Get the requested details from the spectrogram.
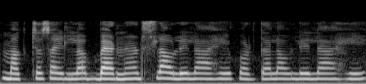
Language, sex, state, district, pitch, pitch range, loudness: Marathi, female, Maharashtra, Aurangabad, 255 Hz, 255-260 Hz, -17 LUFS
